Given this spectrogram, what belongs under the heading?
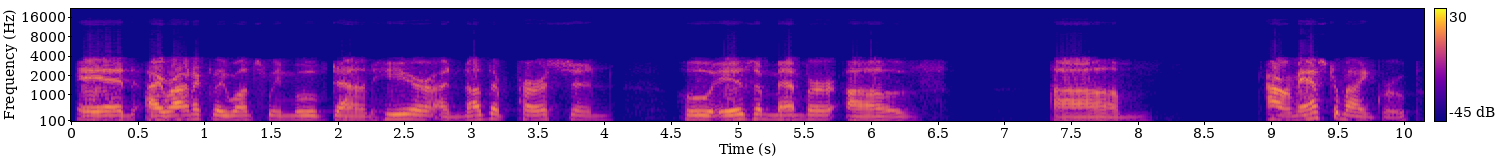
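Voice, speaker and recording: A man in his fifties with a gravelly, bright-edged voice. He talks in an easygoing, storytelling way as an interview guest, casually recounting his path into his trade. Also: on the high side, steady tone, takes it slowly, low-quality recording. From New Jersey, US. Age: 50s. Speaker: home inspector guest.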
